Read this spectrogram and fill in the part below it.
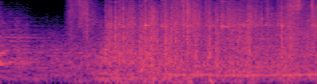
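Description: A car scrapes and crashes against a roadside wall.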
